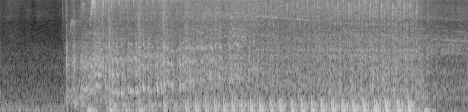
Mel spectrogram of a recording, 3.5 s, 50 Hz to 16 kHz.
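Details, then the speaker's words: 2016 Kawasaki KX250F with voltmeter tapped into the fuel pump junction: kicked over, fires unevenly about two and a half seconds then dies; owner suspects bad connection at the often-unplugged, dielectric-greased fuel pump connector. "started for a second di all right okay she runs again now I'm just starting to question do we have a bad connection between here and there"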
